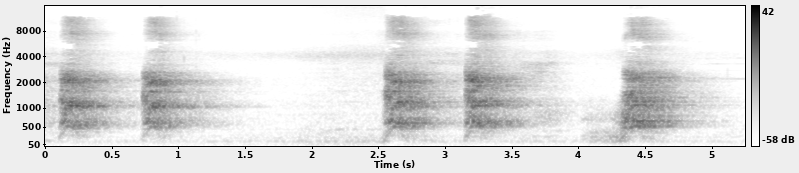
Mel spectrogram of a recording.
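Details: Young puppy barking at a cat in 2016, prior to training: five loud, high yappy barks in uneven pairs, a pair, a pause of over a second, then another pair and a final drawn-out bark.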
